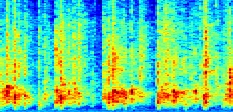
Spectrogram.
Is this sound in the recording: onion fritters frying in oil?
no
